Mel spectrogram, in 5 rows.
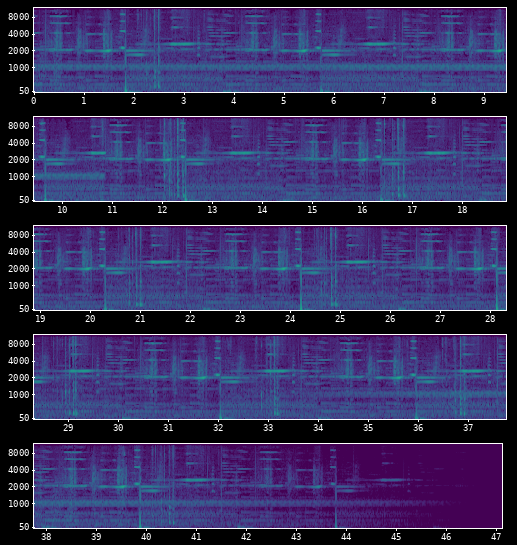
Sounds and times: fingering a soprano sax 0:26.7 - 0:43.6

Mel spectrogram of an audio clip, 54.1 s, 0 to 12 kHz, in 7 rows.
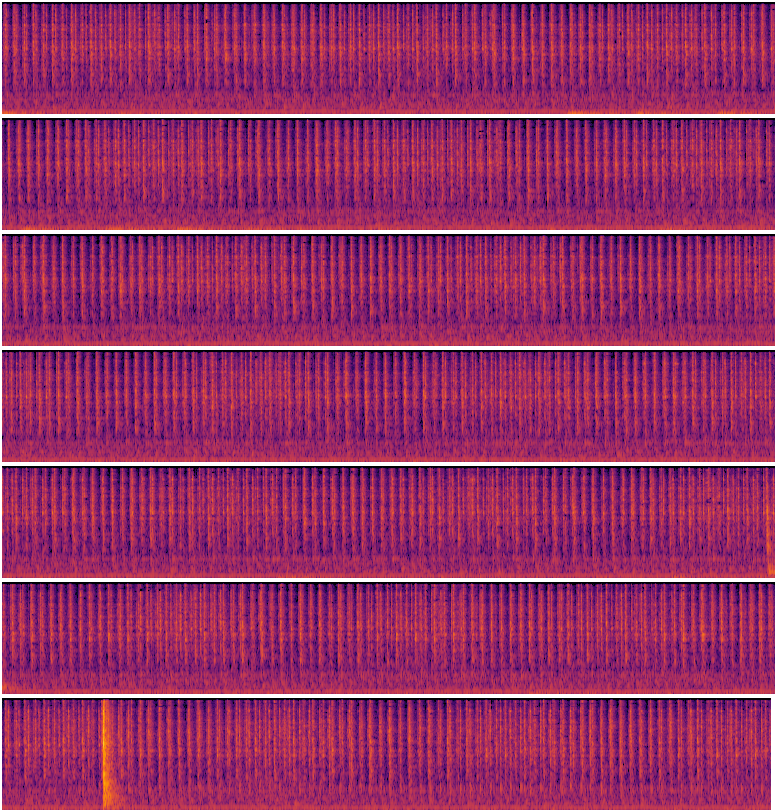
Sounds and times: mechanical timer 0:00.0 - 0:54.0
ticks 0:47.1 - 0:47.8
Loud clicks 0:47.2 - 0:47.7

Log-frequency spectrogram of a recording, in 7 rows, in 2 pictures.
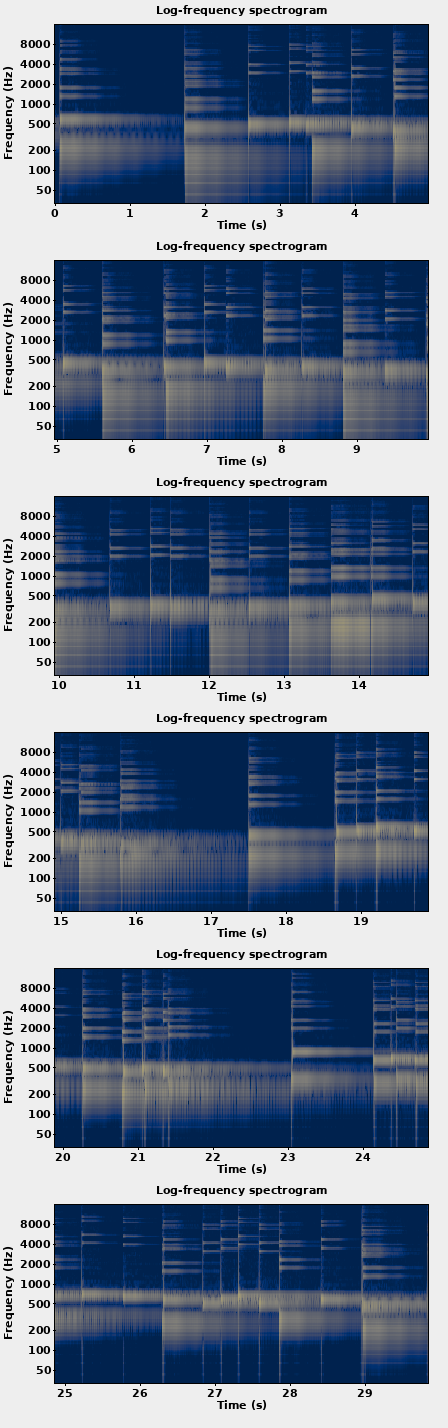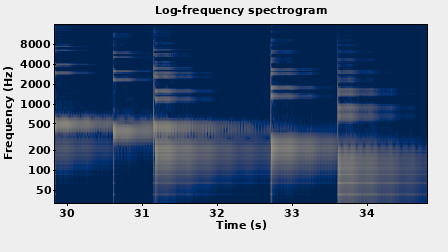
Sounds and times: keyboard with built-in FM-synthesizer 0:00.0 - 0:34.8

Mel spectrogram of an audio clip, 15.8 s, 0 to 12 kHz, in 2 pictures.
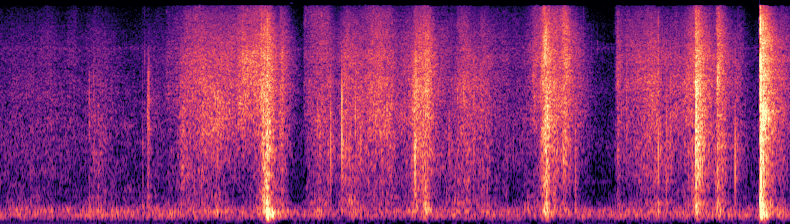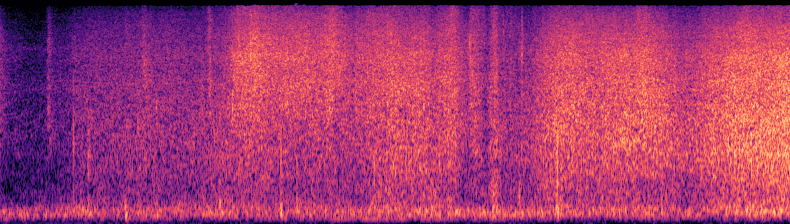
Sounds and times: dragged a cloth tarp with sandbags on it 0:10.1 - 0:15.8

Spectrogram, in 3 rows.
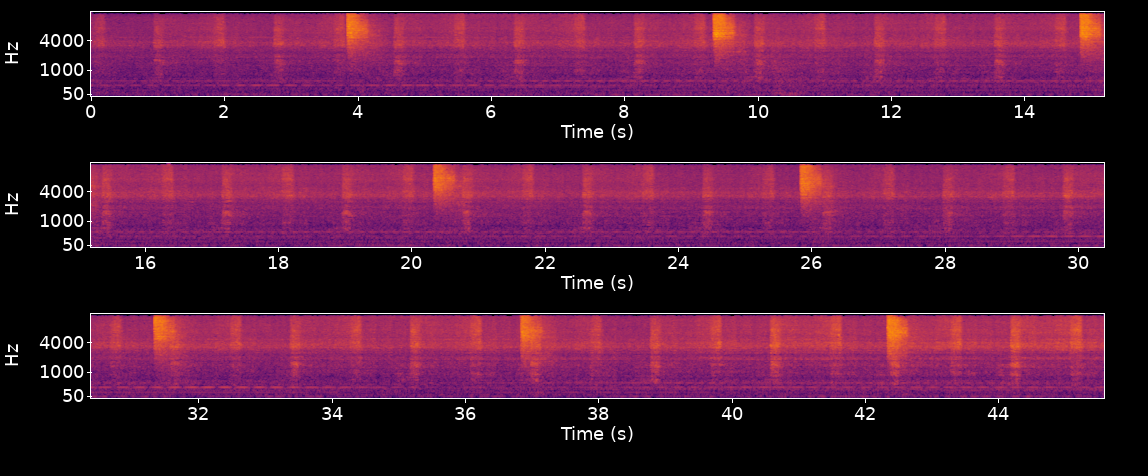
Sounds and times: hydraulic pump 0:00.0 - 0:15.6
hydraulic pump 0:16.2 - 0:21.1
hydraulic pump 0:21.7 - 0:45.5

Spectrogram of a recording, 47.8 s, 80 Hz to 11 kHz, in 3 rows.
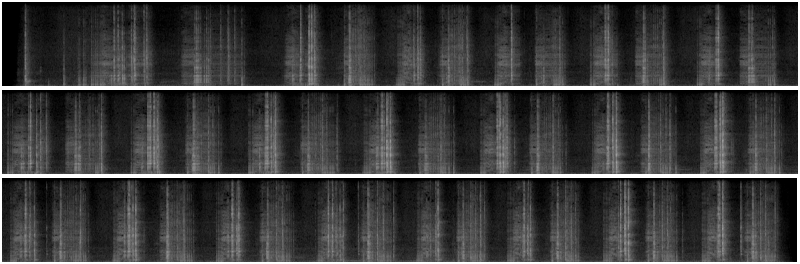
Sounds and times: old rocking chair in movement on the wooden floor 0:01.5 - 0:04.9
old rocking chair in movement on the wooden floor 0:05.6 - 0:47.5

